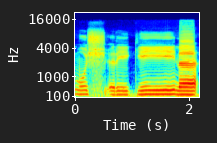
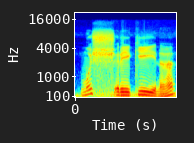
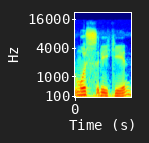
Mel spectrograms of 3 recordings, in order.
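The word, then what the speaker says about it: مشركين: Kemudian walal musyrikina ay yunazzala, musyrikina ada shin ya, di sini ada huruf shin. Hati-hati dalam melafalkan huruf shin, tidak boleh terbaca dengan huruf sin teman-teman. Jangan dibaca musrikin tapi dia mush.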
